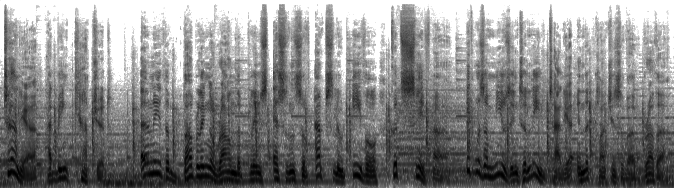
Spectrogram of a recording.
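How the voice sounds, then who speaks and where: A man's voice: mid-range voice, huge pitch swings, normal speed. A man playing a wry, pompous storyteller who narrates a fantasy game in a scripted, tongue-in-cheek style. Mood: wry, theatrical. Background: game music.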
